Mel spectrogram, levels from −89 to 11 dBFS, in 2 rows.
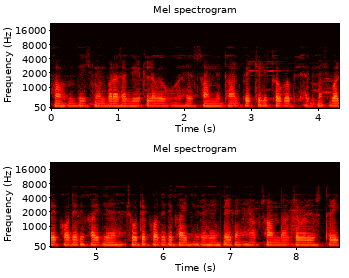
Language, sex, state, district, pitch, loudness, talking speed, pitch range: Hindi, male, Chhattisgarh, Bilaspur, 115 Hz, -39 LUFS, 215 wpm, 110-115 Hz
